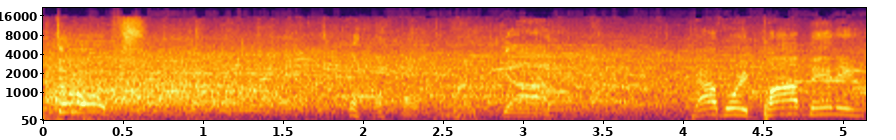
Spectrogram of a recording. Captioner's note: applause; laugh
